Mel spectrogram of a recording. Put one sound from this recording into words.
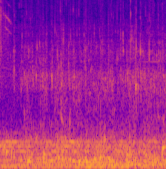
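Bubbles gurgle and fizz up through the water.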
